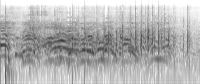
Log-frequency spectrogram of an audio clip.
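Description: Several men shouting at once during a shot on goal in a small-sided football match, with a sharp thud of the ball being kicked at the very start and a scatter of sharp knocks through the middle.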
